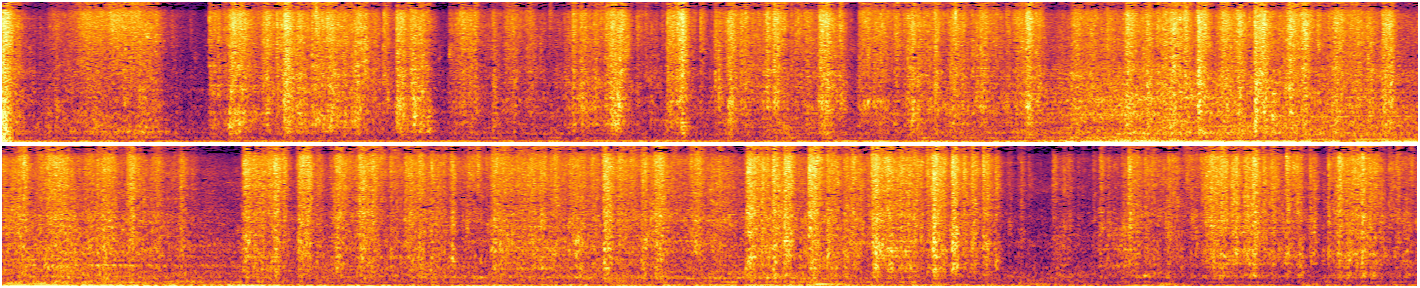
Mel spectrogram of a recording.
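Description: Plastic snack bags crinkle and rustle up close.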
